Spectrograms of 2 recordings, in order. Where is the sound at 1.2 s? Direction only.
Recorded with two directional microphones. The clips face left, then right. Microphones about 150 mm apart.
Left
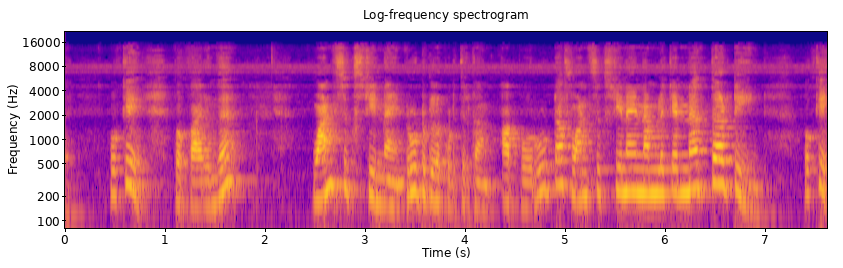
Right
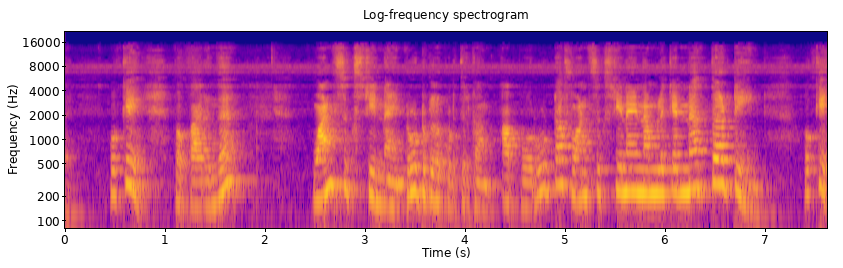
40° left (ahead or behind).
